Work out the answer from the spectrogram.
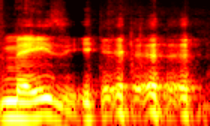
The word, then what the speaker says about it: Maisie: I just said Mozzie, then corrected Rain because Mozzie's the actor, or Maisie. No, it's Maisie.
